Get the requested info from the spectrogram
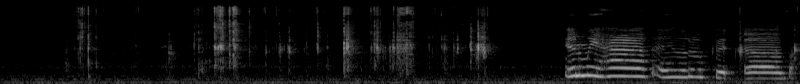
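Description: Crisp crackling and rustling as a Mini Brands toy capsule's printed wrapper is peeled open by hand, a scatter of short crinkles over the first five seconds. A girl's voice starts talking near the end.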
